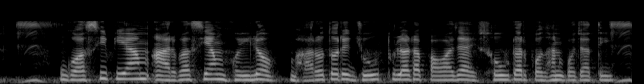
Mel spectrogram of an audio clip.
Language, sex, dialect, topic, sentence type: Bengali, female, Western, agriculture, statement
